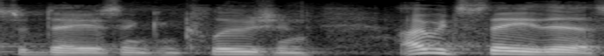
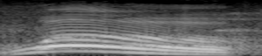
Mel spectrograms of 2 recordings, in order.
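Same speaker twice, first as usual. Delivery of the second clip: louder, higher laughing whoa; amazed whoa; 6 semitones higher, 8 dB louder than usual. Retold or imitated. Kid hearing about the enema, amazed laughing whoa. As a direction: react like a wide-eyed kid. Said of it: "I was like".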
